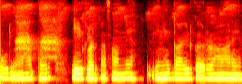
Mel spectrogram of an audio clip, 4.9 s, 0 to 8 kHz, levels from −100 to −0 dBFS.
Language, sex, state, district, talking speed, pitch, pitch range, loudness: Hindi, male, Uttar Pradesh, Shamli, 135 wpm, 135 Hz, 130-140 Hz, -17 LUFS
